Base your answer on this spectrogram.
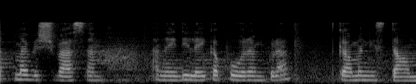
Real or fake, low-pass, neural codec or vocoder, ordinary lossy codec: fake; 7.2 kHz; codec, 16 kHz, 0.4 kbps, LongCat-Audio-Codec; none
